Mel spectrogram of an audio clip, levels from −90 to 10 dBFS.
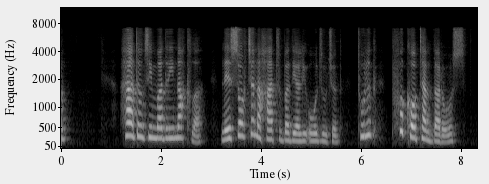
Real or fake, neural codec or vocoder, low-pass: fake; codec, 16 kHz, 0.2 kbps, FocalCodec; 7.2 kHz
